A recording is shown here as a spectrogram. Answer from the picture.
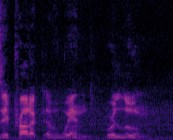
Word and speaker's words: lung: But how we experience the mind itself is a product of wind, or lung. The U is pronounced like the U in the word look, and it's spelled L-U-N-G, like lung.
